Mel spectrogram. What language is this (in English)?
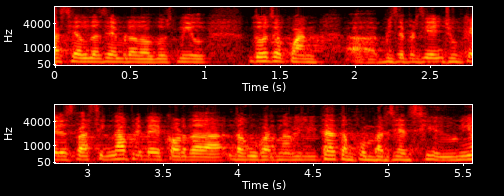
Catalan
